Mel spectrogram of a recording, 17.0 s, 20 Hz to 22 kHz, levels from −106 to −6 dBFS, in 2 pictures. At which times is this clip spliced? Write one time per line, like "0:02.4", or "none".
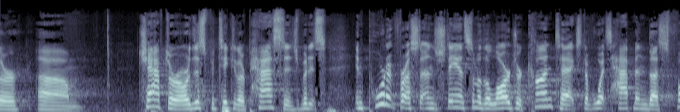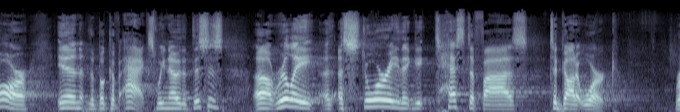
none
